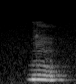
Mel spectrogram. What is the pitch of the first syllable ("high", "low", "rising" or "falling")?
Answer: low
